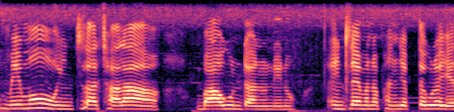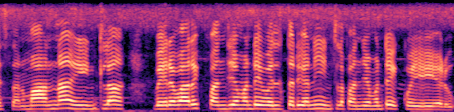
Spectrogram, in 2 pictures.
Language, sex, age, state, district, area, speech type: Telugu, female, 45-60, Andhra Pradesh, Srikakulam, urban, spontaneous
